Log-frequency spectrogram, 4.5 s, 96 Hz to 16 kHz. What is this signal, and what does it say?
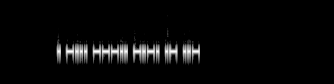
Morse code, heard as a keyed tone, about 40 wpm, 700 Hz. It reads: EB8CAU
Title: DXCC-100 Call Signs - 6 Characters - Repeated 3x - 40wpm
